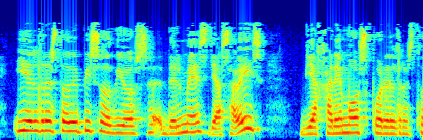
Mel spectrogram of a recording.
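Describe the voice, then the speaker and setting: A woman speaks at a fairly slow pace and medium pitch, her tone dark and mellow, with ordinary pitch variation and a quiet background. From Spain, Galicia. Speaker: podcast host, former radio presenter. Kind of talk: scripted narration.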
